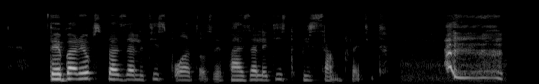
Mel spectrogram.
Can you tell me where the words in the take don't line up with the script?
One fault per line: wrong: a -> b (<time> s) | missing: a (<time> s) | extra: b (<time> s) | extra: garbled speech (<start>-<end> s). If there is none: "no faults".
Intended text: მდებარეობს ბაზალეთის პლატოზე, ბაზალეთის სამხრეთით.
extra: ტბის (3.0 s)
